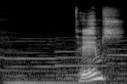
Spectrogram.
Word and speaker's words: Thames: along let's go in i think in tames in pronunciation tames so it is tames oh so the the part of it is not used it's just tames all right oh sorry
